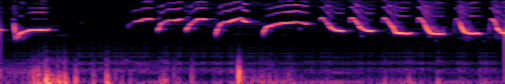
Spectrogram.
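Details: Canary singing as a lure so other canaries start to sing: a flat whistle, then rising arched notes and a run of sharp downslurred whistles, over low rumbling background noise.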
